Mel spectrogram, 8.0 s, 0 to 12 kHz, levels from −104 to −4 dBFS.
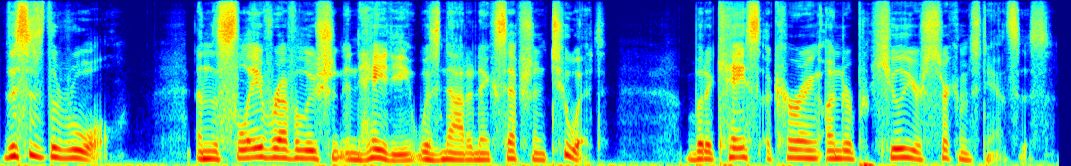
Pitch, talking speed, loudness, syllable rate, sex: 160 Hz, 170 wpm, -21 LUFS, 5.7 syllables/s, male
